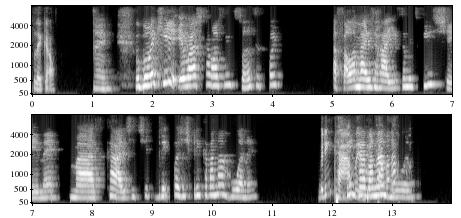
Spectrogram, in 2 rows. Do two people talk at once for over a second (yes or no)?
yes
